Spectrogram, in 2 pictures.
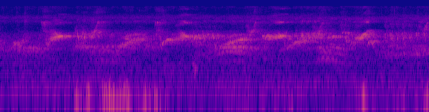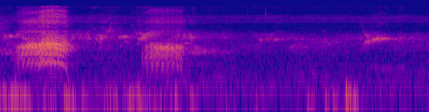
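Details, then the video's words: Two strong, harsh crow caws stand out, with thin chirps from other birds throughout and background rumble, as crows fight for food. "Crow Bird Crowing Sounds"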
